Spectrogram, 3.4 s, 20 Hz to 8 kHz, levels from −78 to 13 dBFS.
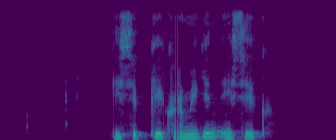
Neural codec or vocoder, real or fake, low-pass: none; real; 7.2 kHz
